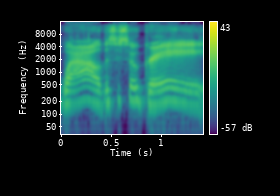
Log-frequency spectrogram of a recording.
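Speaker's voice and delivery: put-on sarcastic enthusiasm. Voicing a player's reaction during a match, imitating a sarcastic remark. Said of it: "I think sarcastically".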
